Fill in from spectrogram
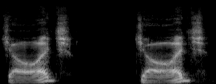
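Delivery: low calling "George", rising; a hint of a sitcom wife calling her husband; lightly voiced Louise Jefferson. Dying actress calls to her husband, low and rising. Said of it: "Isabel Sanford's last words".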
